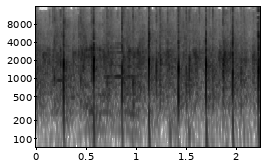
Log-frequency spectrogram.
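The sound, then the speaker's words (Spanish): A church audience applauds in steady rhythmic clapping, sharp claps at an even beat over a dense wash of hands, moderately loud throughout. “Que le va a dar un aplauso. You're going to give him an applause.”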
